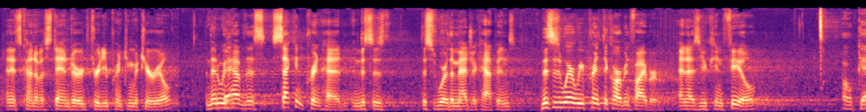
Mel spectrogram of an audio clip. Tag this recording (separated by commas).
Speech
